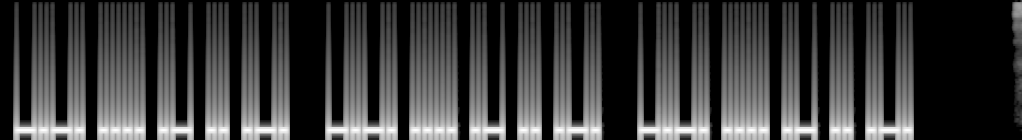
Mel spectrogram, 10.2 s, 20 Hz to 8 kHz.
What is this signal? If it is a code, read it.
Morse code, heard as a keyed tone, about 20 wpm, 250 Hz. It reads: CHAIR CHAIR CHAIR
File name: morse / morse-training-20WPM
